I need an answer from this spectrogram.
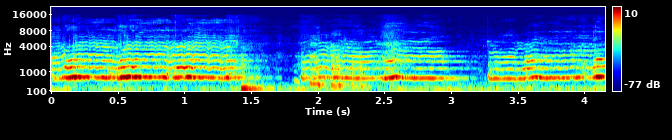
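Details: A Siberian Husky "sings" after anesthesia in drawn-out, wavering howls that hold a fairly steady pitch with slight rises, in three long phrases broken by short breaths, with faint indoor room noise beneath.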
